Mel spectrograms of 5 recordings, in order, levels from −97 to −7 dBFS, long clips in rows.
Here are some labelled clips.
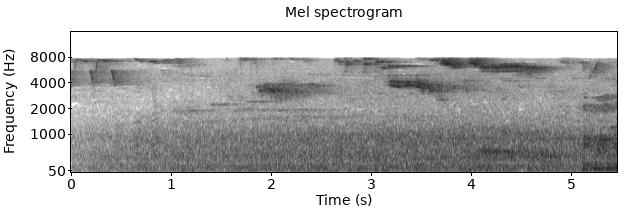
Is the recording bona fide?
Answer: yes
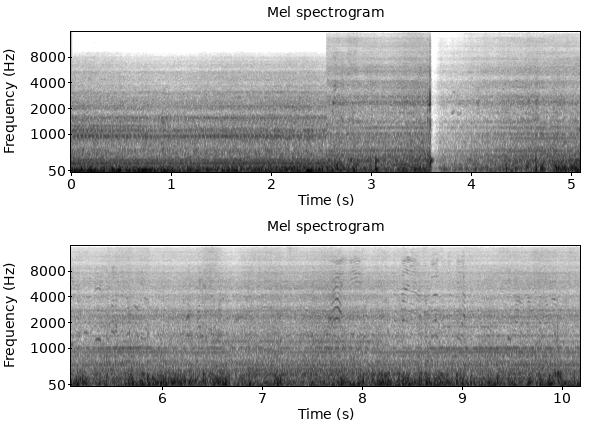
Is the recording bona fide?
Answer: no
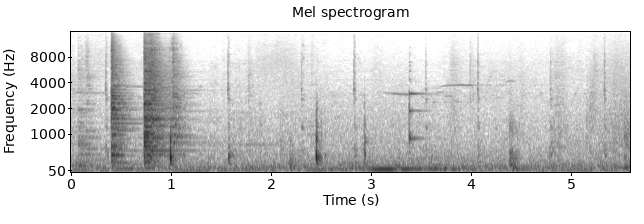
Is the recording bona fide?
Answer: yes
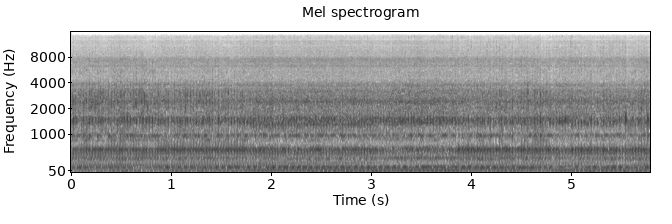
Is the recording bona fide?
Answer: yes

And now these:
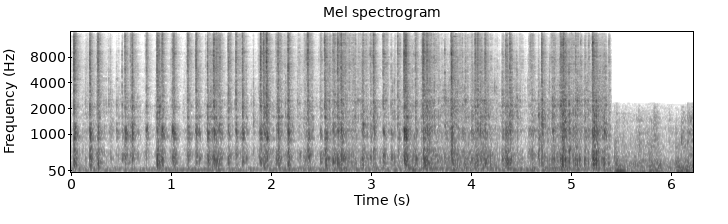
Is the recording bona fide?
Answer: yes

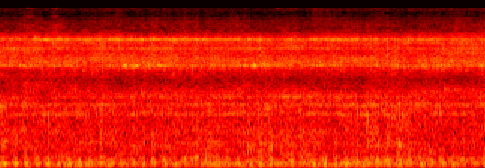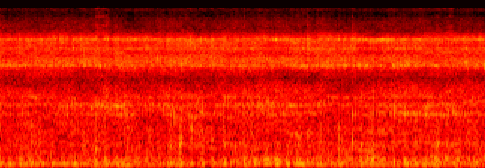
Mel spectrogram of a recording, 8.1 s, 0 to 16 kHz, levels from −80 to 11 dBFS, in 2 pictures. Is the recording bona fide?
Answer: no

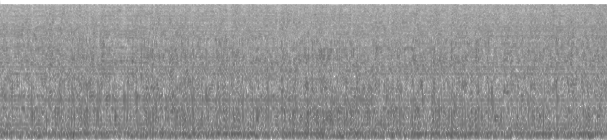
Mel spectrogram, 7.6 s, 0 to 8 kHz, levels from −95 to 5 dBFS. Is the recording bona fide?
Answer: no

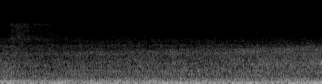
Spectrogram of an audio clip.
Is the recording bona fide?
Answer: yes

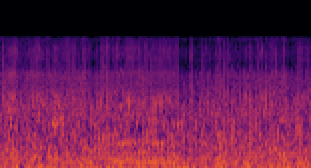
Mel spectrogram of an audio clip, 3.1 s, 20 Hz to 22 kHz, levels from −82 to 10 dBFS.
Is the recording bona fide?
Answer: no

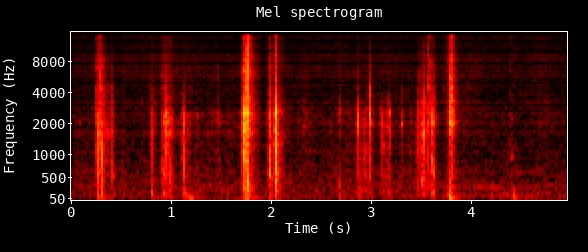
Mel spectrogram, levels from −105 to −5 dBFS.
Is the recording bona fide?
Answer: no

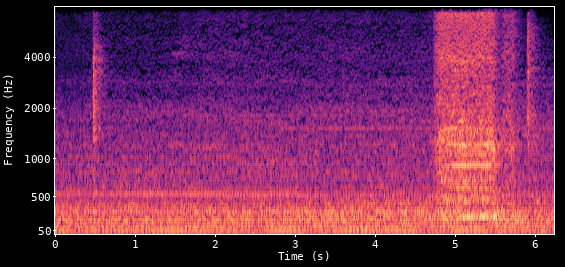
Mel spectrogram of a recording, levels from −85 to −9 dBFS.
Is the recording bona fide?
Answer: yes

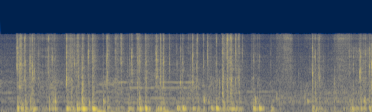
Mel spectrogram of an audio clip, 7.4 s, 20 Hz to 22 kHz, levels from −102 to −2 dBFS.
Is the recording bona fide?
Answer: no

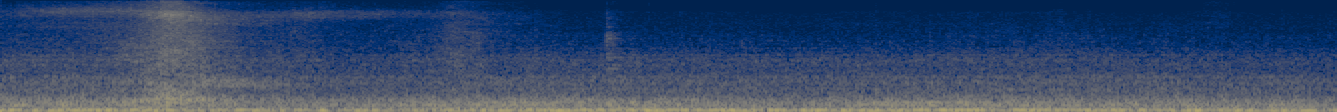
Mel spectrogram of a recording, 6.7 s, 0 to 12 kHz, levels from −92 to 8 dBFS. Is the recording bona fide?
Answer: yes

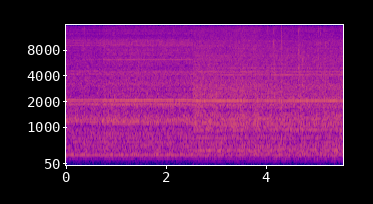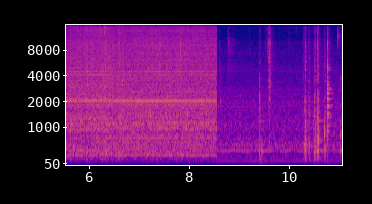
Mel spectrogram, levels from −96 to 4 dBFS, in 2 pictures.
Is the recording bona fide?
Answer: yes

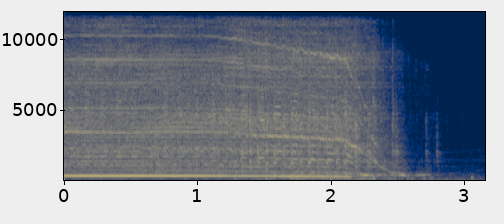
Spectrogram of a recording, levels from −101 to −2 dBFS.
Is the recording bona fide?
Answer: yes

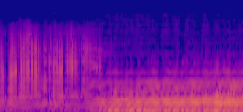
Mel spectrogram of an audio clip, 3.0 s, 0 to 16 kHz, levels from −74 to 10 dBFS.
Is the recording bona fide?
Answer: no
